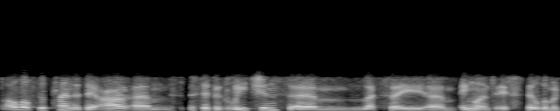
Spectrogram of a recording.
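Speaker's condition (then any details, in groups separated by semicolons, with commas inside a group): No condition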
